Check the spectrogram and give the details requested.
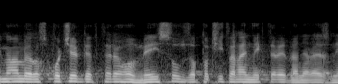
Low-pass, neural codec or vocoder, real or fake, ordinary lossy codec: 7.2 kHz; codec, 16 kHz, 1 kbps, X-Codec, HuBERT features, trained on general audio; fake; AAC, 64 kbps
